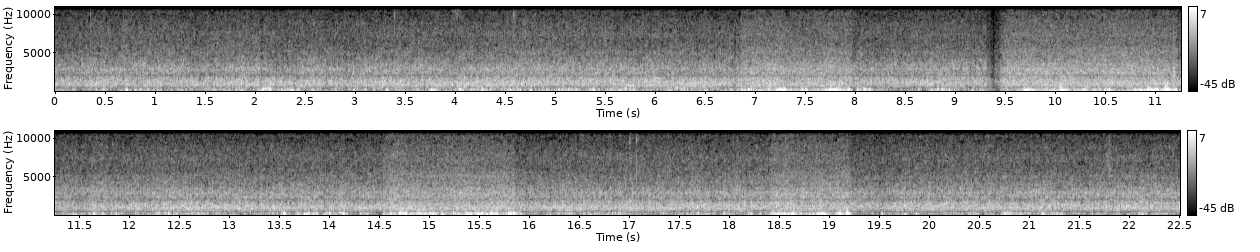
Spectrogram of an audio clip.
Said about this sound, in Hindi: अब मैं पंखा चालू करा था, बहुत गर्मी लगा थे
